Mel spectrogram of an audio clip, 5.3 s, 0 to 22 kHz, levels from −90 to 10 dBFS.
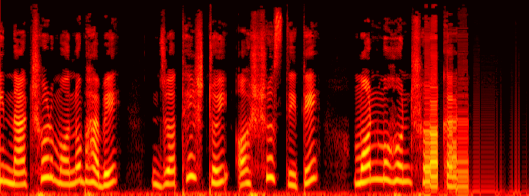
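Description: Robotic sound from repeated short buffers affects this speech clip from 4.25 s to 5.29 s, right after "মনোভাবে যথেষ্টই অস্বস্তিতে মনমোহন". The voice becomes a rigid, metallic 100 Hz buzz, likely because audio arrived late and a 10 ms slice was replayed, covering most of the stretch.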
